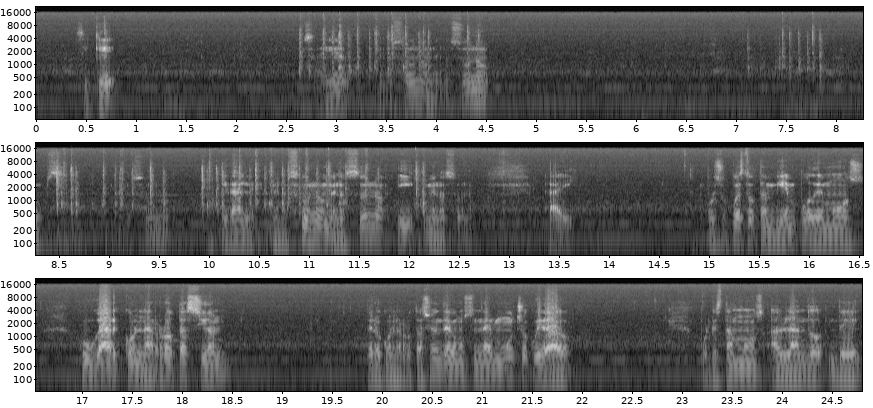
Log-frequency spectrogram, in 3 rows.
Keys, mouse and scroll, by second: 0.5 click, 1.7 KP_Subtract, 1.9 KP_1, 2.1 Tab, 2.2 KP_Subtract, 2.4 KP_1, 2.5 Tab, 2.7 KP_Subtract, 2.9 KP_1, 3.3 Tab, 4.9 click, 6.5 KP_Subtract, 6.7 Tab, 7.5 shift+Tab, 7.9 shift+KP_Subtract, 8.1 shift+KP_4, 8.4 shift+Tab, 9.3 KP_Subtract, 9.5 KP_1, 9.6 Tab, 9.8 KP_Subtract, 10.0 KP_1, 10.2 Tab, 10.3 KP_Subtract, 10.6 KP_1, 11.1 Tab, 12.5-13.5 drag, 20.5 F12.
